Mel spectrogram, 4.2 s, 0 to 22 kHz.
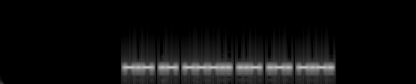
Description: Morse code, heard as a keyed tone, about 39 wpm, 700 Hz. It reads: KA8URC
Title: USA Call Signs - 6 Characters - 3x Character Spacing - 40wpm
